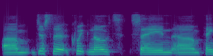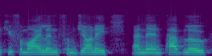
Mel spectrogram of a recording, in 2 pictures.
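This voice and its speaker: A man's voice: mid-range voice, a little mellow, no room sound. A man whose first language is Greek, hosting an online webinar and praising his guests effusively. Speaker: webinar host. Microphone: video call. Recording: dry, muffled video call audio.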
